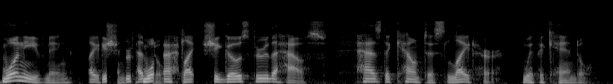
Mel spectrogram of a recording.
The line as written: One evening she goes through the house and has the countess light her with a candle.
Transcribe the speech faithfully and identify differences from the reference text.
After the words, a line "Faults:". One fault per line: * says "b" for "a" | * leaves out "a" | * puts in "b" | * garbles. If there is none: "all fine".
One evening [garbled] she goes through the house has the countess light her with a candle.
Faults:
* garbles
* leaves out "and"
